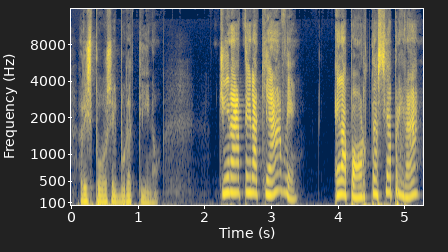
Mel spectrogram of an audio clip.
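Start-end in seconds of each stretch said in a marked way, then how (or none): 2.2-5.2 high small voice from inside; little voice. Acted. Voice inside the hut asking who knocks, small and high. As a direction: answer like something tiny behind the door. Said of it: "disse la solita vocina".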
